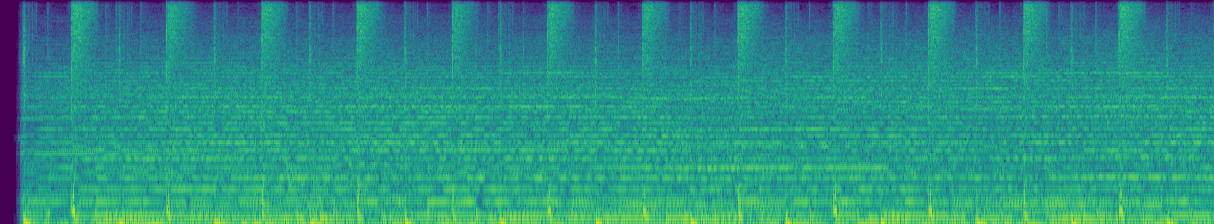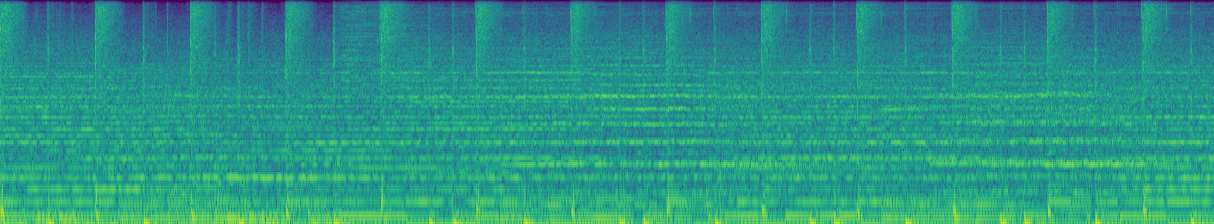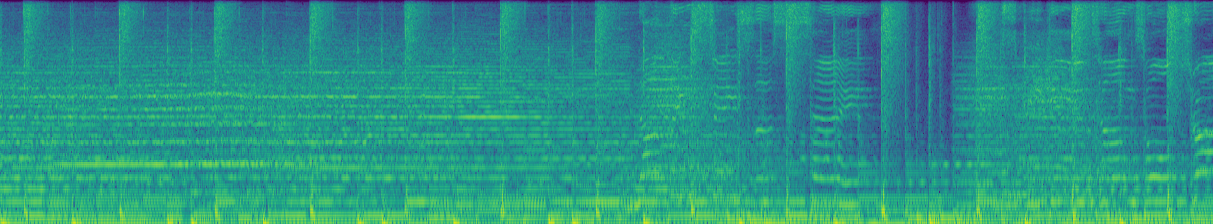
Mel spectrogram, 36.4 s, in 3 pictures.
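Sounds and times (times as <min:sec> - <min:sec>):
horror music: 0:00.2 - 0:36.3.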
